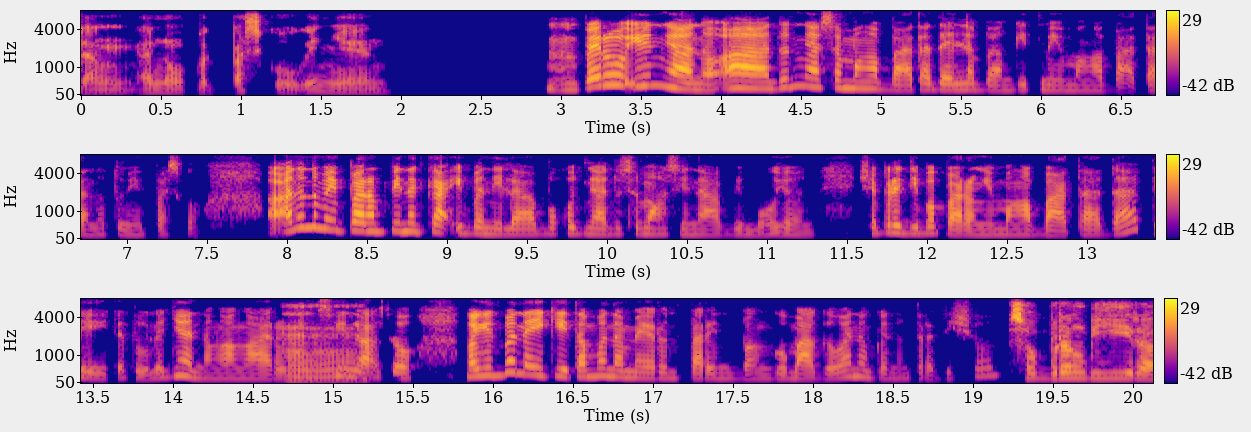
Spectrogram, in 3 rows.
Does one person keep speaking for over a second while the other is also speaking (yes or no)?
no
